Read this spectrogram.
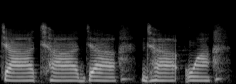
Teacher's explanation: च छ ज झ व आता है तो वो हम कहां से बोलते हैं तालू से बोलते हैं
